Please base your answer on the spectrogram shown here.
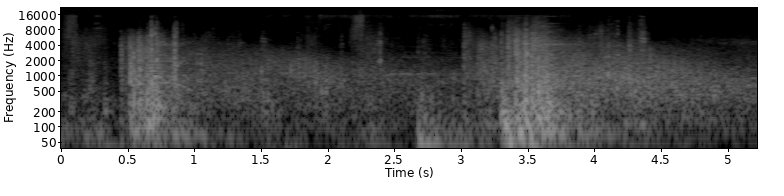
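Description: Gunfire in the shooter game Apex Legends: two loud bursts of rapid shots, the first near the start and a longer one later, with a quieter rumble of game noise between them.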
